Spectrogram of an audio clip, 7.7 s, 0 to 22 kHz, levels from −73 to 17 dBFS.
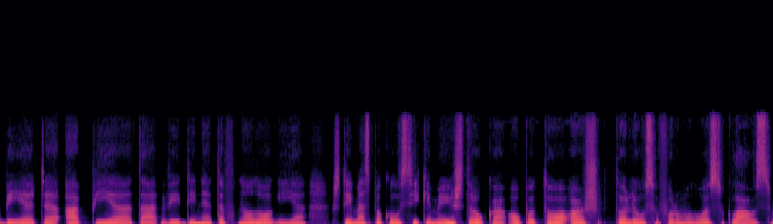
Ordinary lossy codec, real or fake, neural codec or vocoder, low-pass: AAC, 64 kbps; fake; codec, 24 kHz, 0.5 kbps, DualCodec; 10.8 kHz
